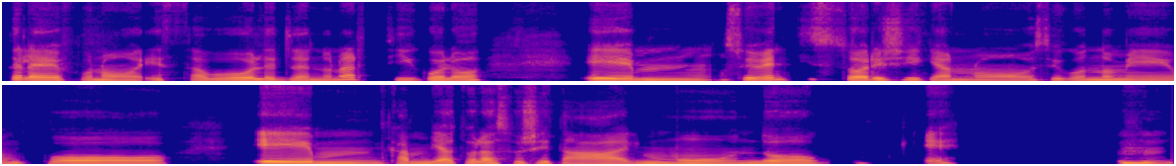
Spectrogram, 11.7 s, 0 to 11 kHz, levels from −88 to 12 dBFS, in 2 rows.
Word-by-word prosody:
telefono 195 -4 +1
e 195 +2 -7
stavo 185 -1 -1
leggendo 185 +1 -1
un - - -6
articolo, 210 -5 -1 0.5
ehm, 200 -2 +3
su 210 +4 -6
eventi 235 +5 +1
storici 220 -3 +1
che 200 -2 -6
hanno 185 -2 -4
secondo 200 +2 -3
me 195 -2 -4
un 190 0 -6
po', 185 -1 +3 0.4
ehm, 190 -2 +5
cambiato 190 -1 0
la 190 -1 +4
società, 175 -4 -1
il 175 +2 -7
mondo, 170 -1 0 0.4
okay. 185 - -7 0.7
Mh-mh. 205 -3 0
190 Hz, 125 wpm, -22 LUFS, 180-200 Hz, 0.7 s, ehm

